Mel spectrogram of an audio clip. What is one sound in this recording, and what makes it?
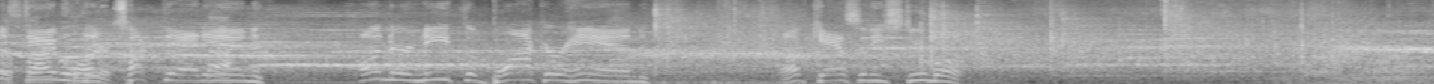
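A crowd cheers and applauds in an echoing rink.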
